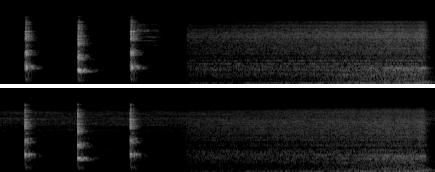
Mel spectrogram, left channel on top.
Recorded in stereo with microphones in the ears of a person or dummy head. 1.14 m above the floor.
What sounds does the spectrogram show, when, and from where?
0.2 s ticking: 70° right (ahead or behind), 2 m
1.9 s a whoosh: 45° right (ahead or behind), 1.9 m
